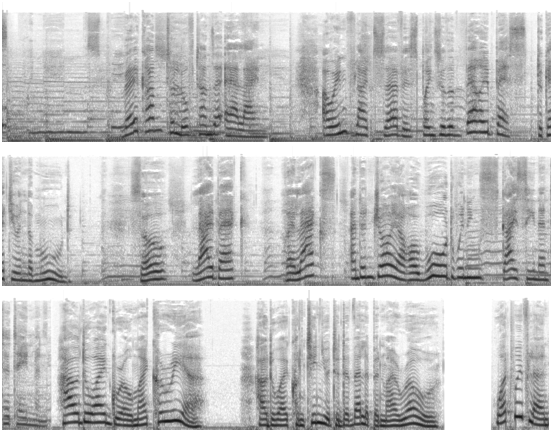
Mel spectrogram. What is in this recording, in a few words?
English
